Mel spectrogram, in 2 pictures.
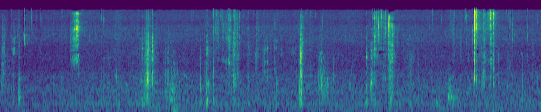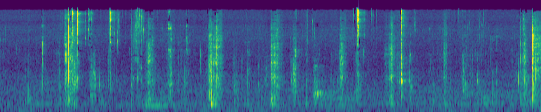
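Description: A person chewing and biting through a crunchy mouthful of ramen noodles with dill pickle slices and shredded carrot. Irregular crisp crunches come at uneven intervals, clustered a little after the middle.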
